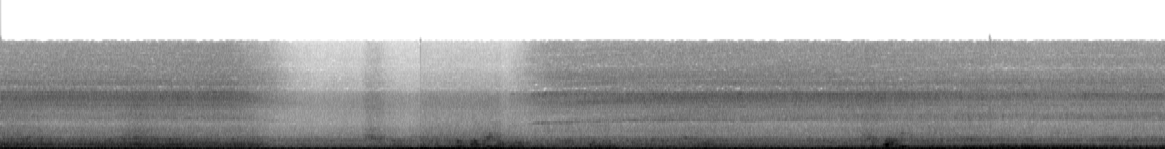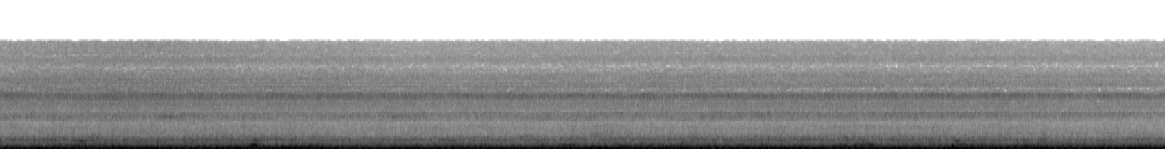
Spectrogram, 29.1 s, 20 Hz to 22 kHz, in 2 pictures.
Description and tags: Tea factory, stage 3/3. Packing the tea. Java, Indonesia.
- Recorded with iPod with iTalk internal mic.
